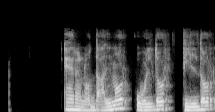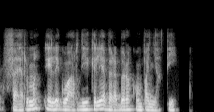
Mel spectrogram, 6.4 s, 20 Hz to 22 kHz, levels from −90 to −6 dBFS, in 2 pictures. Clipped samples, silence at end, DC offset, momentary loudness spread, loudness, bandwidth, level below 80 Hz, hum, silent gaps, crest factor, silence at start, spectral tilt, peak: under 0.1%; 0.55 s; under 0.1%; 5 LU; -19 LUFS; 7.4 kHz; -52 dBFS; none; none; 16 dB; 0.95 s; -7.5 dB/octave; -4 dBFS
